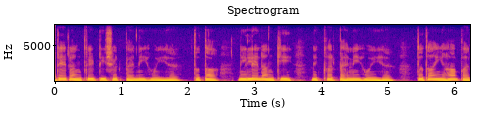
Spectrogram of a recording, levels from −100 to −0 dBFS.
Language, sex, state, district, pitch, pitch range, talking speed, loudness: Hindi, female, Maharashtra, Aurangabad, 185 Hz, 175-195 Hz, 190 wpm, -11 LUFS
